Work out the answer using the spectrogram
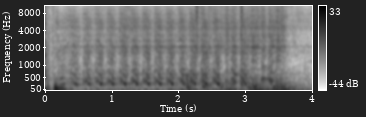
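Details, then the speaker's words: Diesel pickup in snowy cold with a dash warning lit: steady starter cranking about five or six turns a second with a couple of weak catches, then stops without firing; cranks but won't start, cold/snow suspected as the cause. "Ó, vamos ver se vai agora. Ai, meu Deus. Mas quase pega. Quase pega, mas não pega."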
